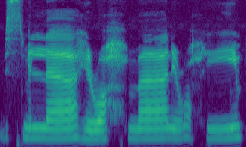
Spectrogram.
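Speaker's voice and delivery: slow, measured Quranic recitation. Acted. Teacher opening the lesson with slow devout recitation. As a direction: intone the opening slowly and devoutly.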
